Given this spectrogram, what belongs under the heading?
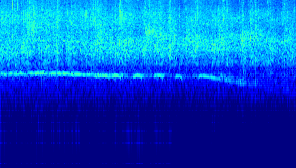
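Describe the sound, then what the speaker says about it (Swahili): A church congregation claps steadily and loudly together, a dense sustained wash of applause lasting several seconds with a faint tone running beneath it. "Bwana makofi basi."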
